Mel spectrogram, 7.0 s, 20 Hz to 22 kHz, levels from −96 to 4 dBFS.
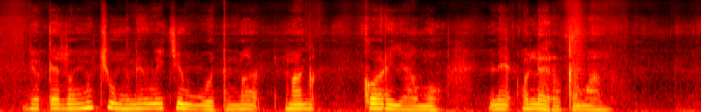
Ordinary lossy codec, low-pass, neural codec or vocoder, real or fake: none; none; codec, 44.1 kHz, 3.4 kbps, Pupu-Codec; fake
